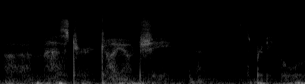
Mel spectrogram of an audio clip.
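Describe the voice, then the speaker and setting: Someone whispers at a moderate pace. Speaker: ASMR content creator. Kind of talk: casual talk to camera while reading card names; ASMR video.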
